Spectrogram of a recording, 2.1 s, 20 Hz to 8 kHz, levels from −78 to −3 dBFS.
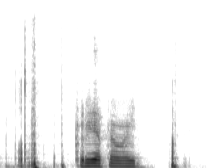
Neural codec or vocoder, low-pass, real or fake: codec, 24 kHz, 1 kbps, SNAC; 7.2 kHz; fake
